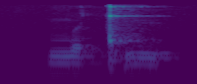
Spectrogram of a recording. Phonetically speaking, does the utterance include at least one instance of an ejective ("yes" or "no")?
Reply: yes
